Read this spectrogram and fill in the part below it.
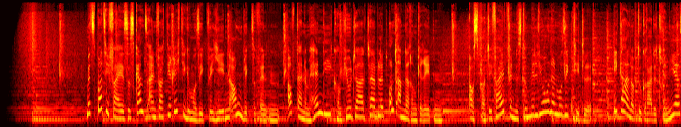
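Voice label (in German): Voice-over Werbung; Spotify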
